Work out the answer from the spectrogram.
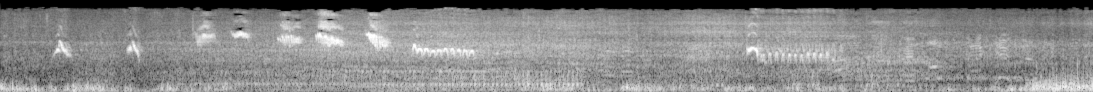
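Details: Chalk-browed mockingbird singing: scattered high chirps and short slurred whistled phrases, a few notes buzzy and drawn out, set against a constant low rumble of traffic.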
